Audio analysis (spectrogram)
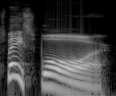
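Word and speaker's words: Spacewar!: Space War! Space War! Is really how you say it, which is the 1962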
